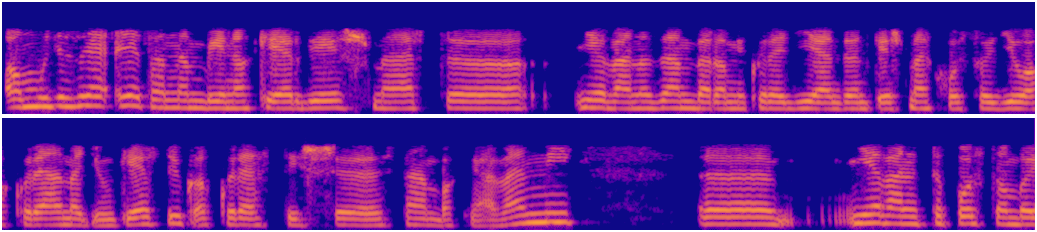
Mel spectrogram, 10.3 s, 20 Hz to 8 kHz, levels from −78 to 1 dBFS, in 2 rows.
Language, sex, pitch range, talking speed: Hungarian, female, 165-185 Hz, 195 wpm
